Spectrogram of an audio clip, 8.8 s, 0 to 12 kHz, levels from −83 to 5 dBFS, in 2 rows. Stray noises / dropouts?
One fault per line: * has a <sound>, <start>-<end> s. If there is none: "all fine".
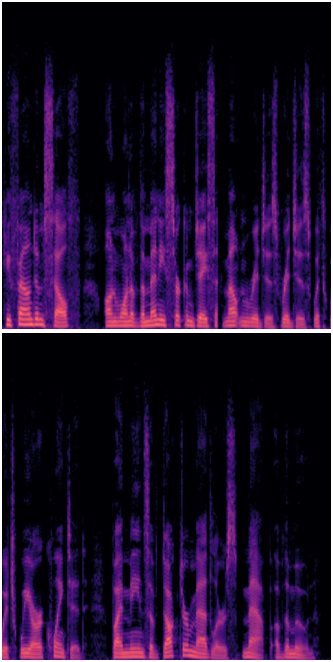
* has a dropout, 2.9-2.9 s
